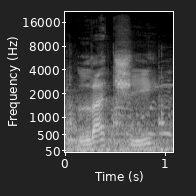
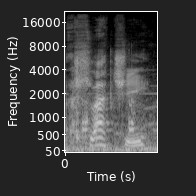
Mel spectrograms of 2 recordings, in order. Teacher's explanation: there's also a contrast between regular lateral l and the lateral fricative, like the Welsh ll.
